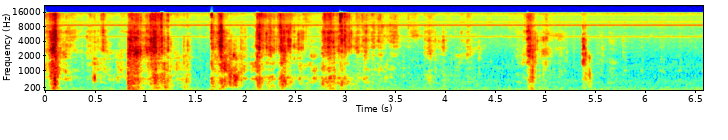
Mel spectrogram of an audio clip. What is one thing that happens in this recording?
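A plastic sheet crinkles and rustles as it is folded.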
